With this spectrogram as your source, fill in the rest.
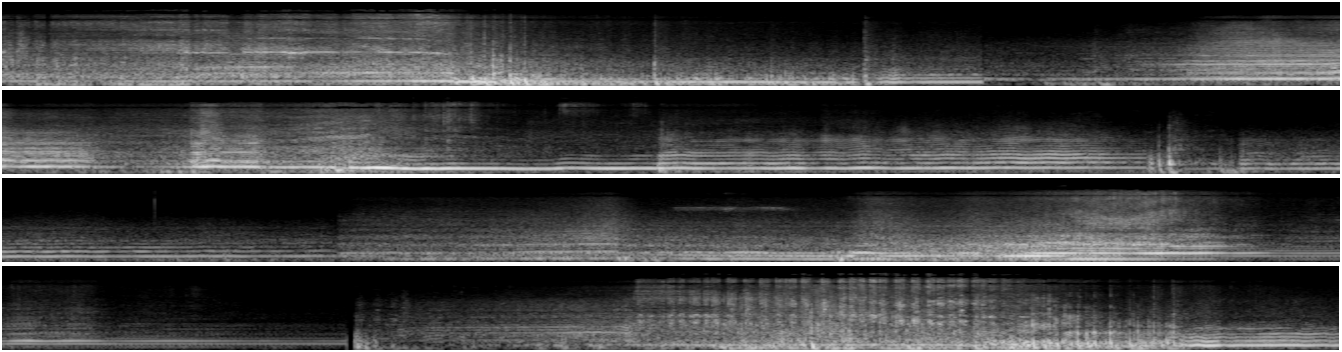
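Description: Rally car engines roar and rev hard as cars speed past one after another.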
